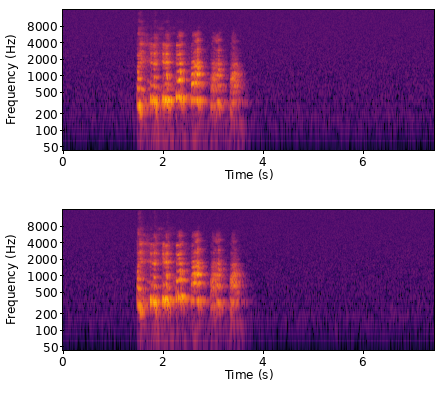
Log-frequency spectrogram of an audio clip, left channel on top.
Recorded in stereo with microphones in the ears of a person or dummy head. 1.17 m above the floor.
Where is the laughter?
30° right (ahead or behind), 2.5 m.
